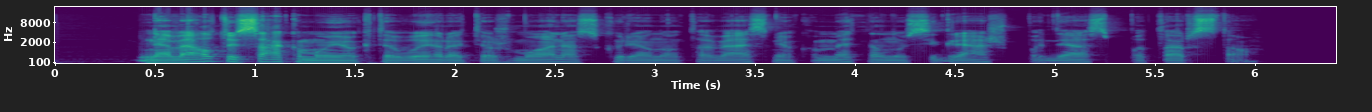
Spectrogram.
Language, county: Lithuanian, Telšiai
